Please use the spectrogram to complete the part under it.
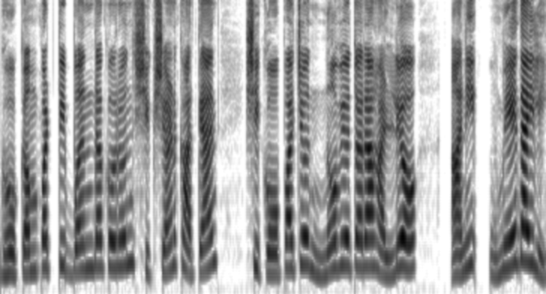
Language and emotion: Goan Konkani, happy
